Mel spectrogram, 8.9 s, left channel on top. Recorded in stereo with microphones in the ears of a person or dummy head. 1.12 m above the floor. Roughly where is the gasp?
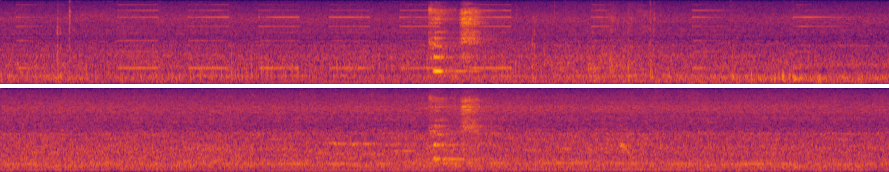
Centre.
